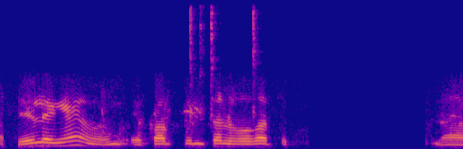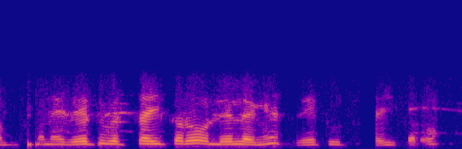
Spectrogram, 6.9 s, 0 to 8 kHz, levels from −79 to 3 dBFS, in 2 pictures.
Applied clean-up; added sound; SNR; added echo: none; Ratchet, pawl; 16 dB; none.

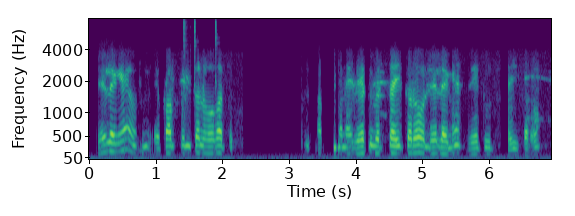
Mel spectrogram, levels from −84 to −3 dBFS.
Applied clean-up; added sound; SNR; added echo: neural diffusion model UNIVERSE++.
